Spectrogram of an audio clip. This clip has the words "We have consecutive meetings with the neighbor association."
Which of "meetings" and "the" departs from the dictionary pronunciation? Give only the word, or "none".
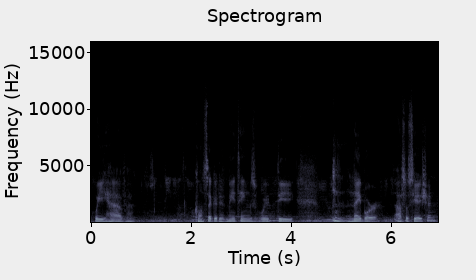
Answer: none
